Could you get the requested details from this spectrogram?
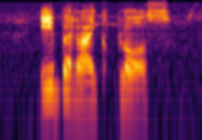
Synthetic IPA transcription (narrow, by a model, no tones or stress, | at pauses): ibəɾəjkplɑːs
